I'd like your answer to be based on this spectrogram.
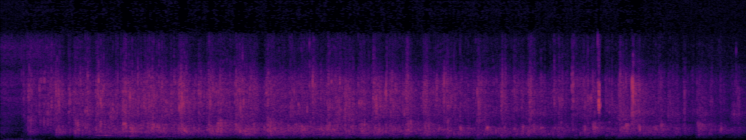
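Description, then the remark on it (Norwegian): Sustained audience applause, a dense wash of many hands clapping at steady loudness for several seconds, with no talking over it. “Kan vi gi de her en applaus, eller?”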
